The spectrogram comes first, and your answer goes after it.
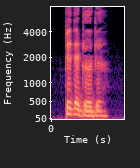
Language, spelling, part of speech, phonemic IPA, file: French, pédagogue, noun, /pe.da.ɡɔɡ/, LL-Q150 (fra)-pédagogue.wav
- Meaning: 1. pedagogue; educator 2. teacher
